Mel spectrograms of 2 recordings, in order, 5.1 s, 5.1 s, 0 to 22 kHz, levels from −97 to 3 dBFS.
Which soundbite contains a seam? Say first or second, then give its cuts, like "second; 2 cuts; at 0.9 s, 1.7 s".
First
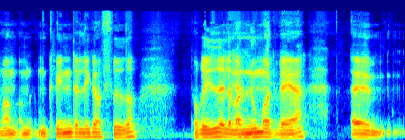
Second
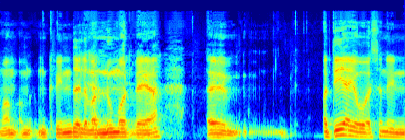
second; 1 cut; at 0.9 s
